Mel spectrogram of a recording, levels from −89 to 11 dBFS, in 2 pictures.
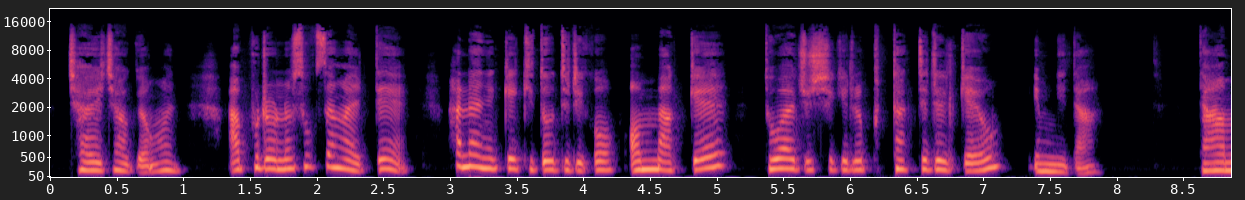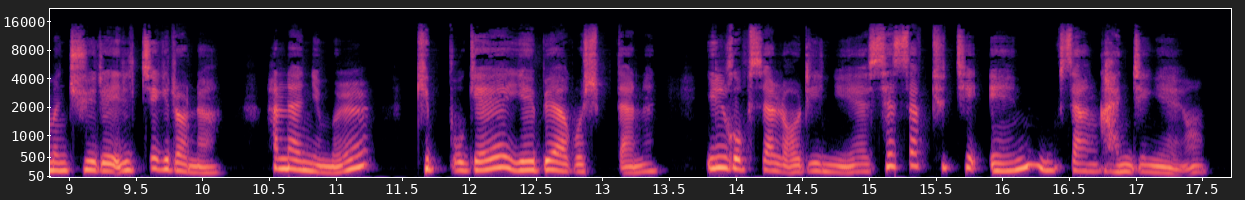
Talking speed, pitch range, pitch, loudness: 280 characters per minute, 180-235 Hz, 205 Hz, -17 LUFS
